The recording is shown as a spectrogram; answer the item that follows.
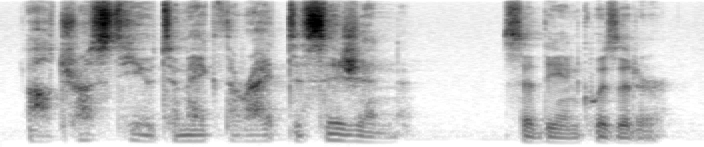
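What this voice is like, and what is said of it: Whispered line. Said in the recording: “followed by a whisper.”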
